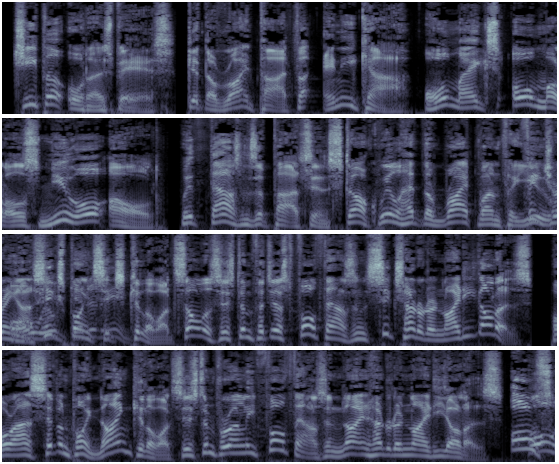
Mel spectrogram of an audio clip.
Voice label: Hard Sell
